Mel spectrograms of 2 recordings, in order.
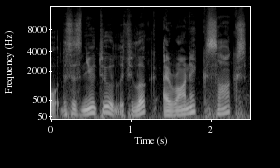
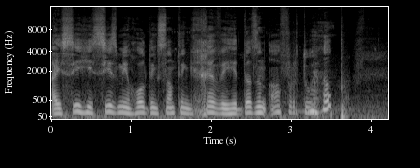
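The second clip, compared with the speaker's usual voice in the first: put-on, imitated Eastern European accent; 3 semitones higher than usual. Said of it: "they're gonna have Eastern European accent".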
